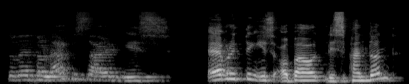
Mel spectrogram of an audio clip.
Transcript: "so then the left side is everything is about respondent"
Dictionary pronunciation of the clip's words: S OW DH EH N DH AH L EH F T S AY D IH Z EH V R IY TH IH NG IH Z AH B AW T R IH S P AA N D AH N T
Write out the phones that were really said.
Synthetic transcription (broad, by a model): S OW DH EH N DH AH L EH T S AY D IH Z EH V R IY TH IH NG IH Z AH B AW T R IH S P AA N D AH N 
